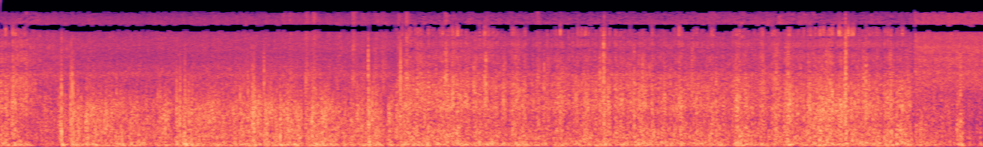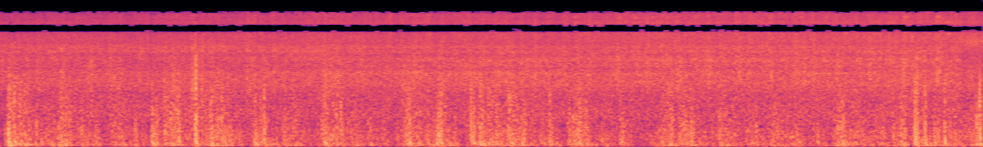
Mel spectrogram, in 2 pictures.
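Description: A moving passenger train heard from inside the carriage with the windows open: wind rushing in and buffeting the microphone over the steady rumble and clatter of the wheels on the track.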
